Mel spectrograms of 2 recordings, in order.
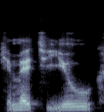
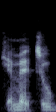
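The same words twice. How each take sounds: First: Kemet said with a -iu ending; Kemetiu variant. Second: Kemet said with a plain -u ending; Kemetu variant. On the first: Speaker shows viewers one way to say Kemet, Kemetiu ending in -iu. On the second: Speaker shows viewers another way to say Kemet, Kemetu ending in -u. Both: Shown as a demonstration. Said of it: "some people may pronounce it".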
